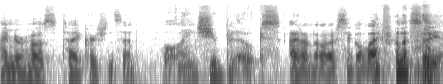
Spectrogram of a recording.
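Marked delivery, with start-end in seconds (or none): 1.6-2.8 put-on whispered, hushed, breathy British tough-guy accent. A movie podcast host opens the show with his best Jason Statham impression. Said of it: "I'm just doing my best Jason Statham impression".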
